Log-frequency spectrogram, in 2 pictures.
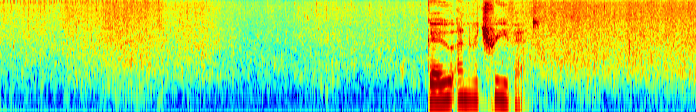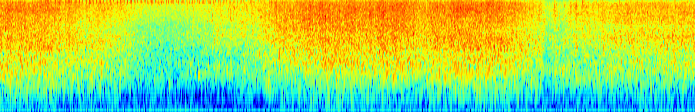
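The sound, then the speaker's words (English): Sea water laps and washes steadily close by, a continuous soft rushing that swells and eases slowly, with a voice speaking briefly over it partway through. “In the sea close by, there is a bottle floating in the waves.”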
